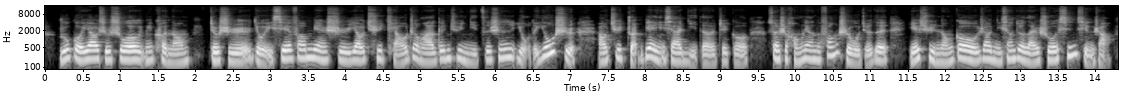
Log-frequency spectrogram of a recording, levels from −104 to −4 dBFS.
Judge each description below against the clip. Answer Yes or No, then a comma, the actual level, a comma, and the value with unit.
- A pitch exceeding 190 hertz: No, medium, 185 Hz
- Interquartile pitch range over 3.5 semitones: Yes, average, 3.9 semitones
